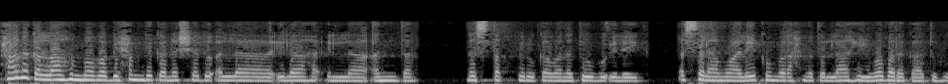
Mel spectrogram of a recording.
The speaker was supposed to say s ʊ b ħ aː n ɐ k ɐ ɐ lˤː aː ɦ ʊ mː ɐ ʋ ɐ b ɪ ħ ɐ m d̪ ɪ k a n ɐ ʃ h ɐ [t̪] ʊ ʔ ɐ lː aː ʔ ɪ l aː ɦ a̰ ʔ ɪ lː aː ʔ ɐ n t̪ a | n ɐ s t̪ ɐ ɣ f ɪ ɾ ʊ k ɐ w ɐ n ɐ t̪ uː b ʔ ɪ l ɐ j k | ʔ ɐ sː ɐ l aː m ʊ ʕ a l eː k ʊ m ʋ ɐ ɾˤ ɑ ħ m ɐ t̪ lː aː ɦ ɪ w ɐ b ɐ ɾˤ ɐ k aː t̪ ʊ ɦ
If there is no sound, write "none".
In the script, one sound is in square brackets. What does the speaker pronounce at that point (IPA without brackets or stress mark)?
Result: d̪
